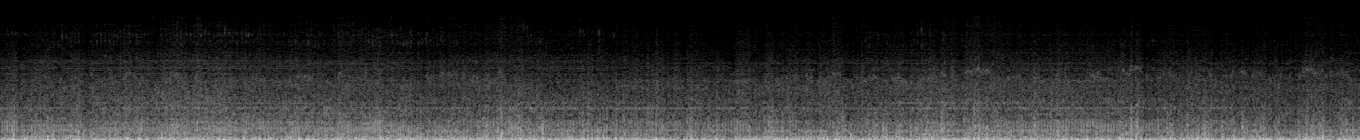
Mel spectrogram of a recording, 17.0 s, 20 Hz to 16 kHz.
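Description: Royal Enfield Himalayan's 411 cc air-cooled single-cylinder engine running steadily while the bike is ridden, mixed with wind noise.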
